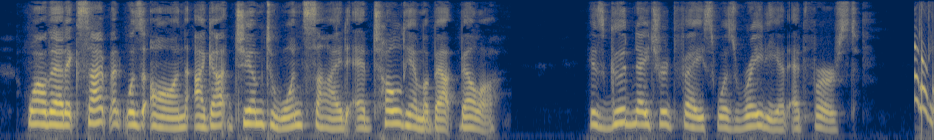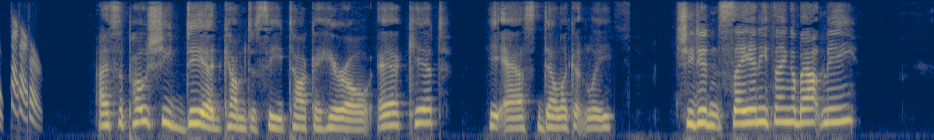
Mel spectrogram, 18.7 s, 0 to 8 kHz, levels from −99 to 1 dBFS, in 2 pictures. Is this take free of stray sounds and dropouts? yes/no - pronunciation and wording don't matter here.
no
